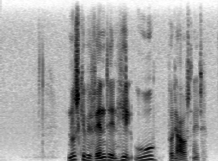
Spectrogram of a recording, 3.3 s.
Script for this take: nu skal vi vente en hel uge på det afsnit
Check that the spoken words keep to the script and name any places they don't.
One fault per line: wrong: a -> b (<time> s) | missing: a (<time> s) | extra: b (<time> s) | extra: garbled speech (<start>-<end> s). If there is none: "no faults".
no faults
